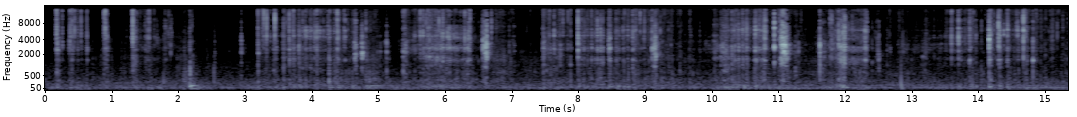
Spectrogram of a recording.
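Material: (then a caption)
Soap. A box-cutter blade scrapes and shaves a palm-sized, solid oval bar of teal-coated soap with an orange interior, held in the hands, peeling off curls and flakes. The sound is a quiet, bright, dry scratching and crisp shaving, coming in short bursts with brief pauses, almost entirely high-pitched with no low end.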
